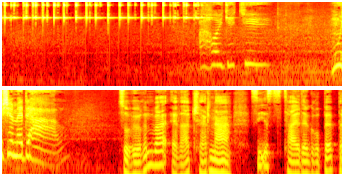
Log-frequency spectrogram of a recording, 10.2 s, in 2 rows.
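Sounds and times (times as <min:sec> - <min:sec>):
doorbell ringing: 0:00.0 - 0:03.6
speech: 0:03.2 - 0:04.1, 0:04.9 - 0:06.1, 0:06.8 - 0:10.1.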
